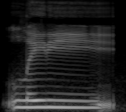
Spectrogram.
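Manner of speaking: ordinary delivery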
